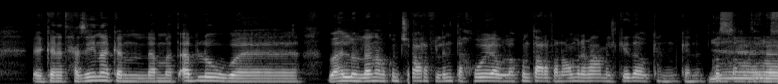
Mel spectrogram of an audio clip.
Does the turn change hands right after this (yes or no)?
yes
